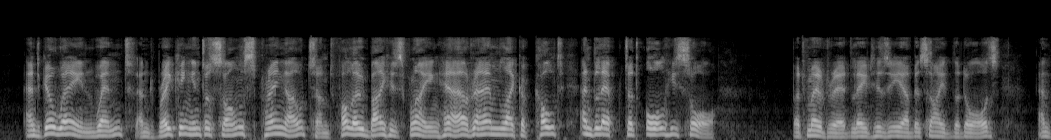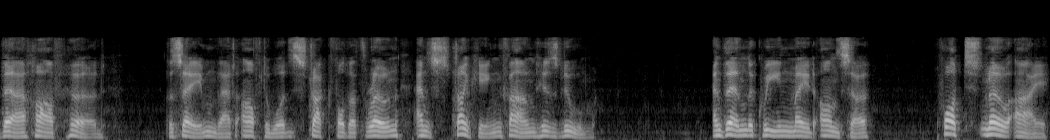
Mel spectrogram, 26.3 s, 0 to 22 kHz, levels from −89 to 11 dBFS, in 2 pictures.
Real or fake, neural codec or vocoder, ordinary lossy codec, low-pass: fake; codec, 16 kHz, 4.8 kbps, FACodec; AAC, 32 kbps; 7.2 kHz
